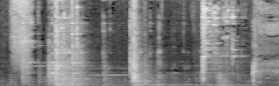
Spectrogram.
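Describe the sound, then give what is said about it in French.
A drinking glass falls and breaks during a craft beer tasting. Several bright, clinking crashes and knocks come in uneven succession, loud against a quiet background. “Il y a un verre qui est tombé.”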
